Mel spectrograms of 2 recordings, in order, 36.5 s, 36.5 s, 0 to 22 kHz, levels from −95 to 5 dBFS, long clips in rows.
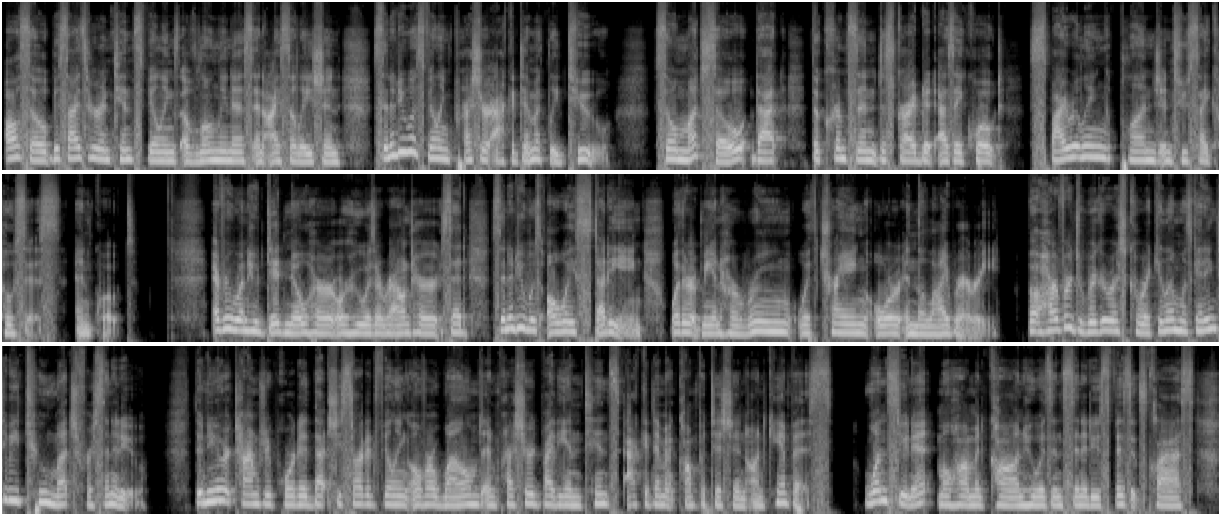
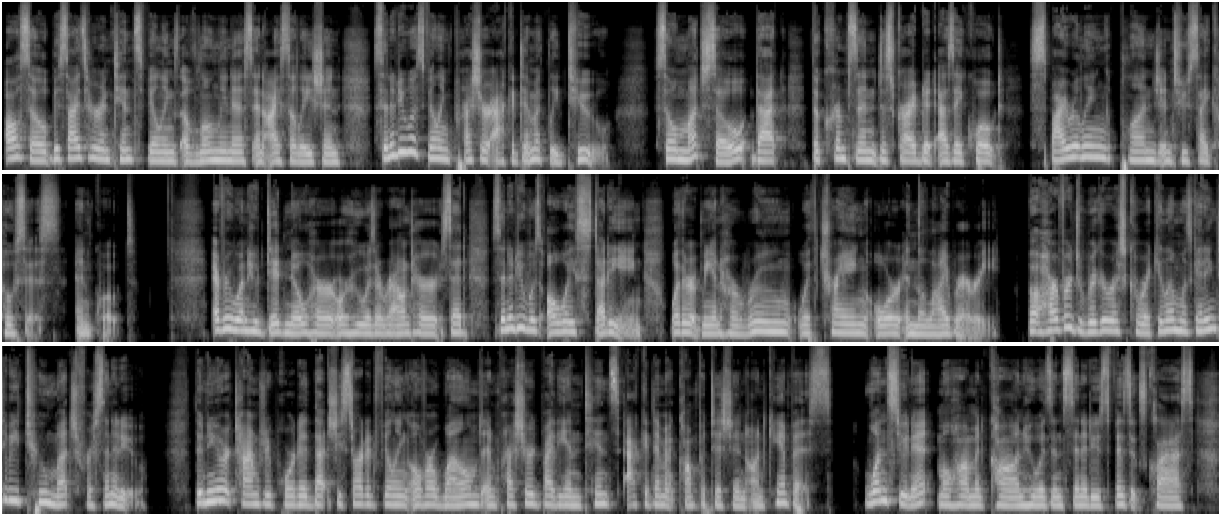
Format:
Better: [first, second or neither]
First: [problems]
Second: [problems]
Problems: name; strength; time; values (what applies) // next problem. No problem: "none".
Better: second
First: distortion; slight; 10 dB below the speech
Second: none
